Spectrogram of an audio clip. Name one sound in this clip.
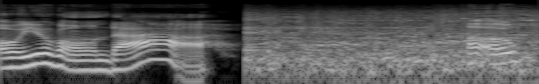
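A woman talks cheerfully close to a microphone.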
